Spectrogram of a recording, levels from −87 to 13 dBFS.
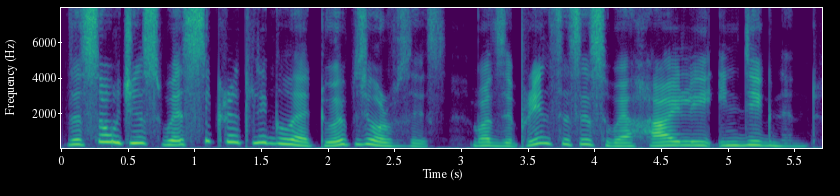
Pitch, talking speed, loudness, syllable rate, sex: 230 Hz, 145 wpm, -16 LUFS, 4.8 syllables/s, female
